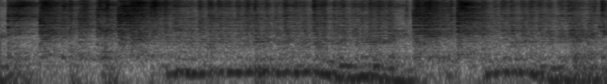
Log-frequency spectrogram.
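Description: Voice percussion (beatboxing) into a microphone: a dense, steady stream of clicking, hi-hat-like mouth sounds over a low bass tone that slides downward in pitch, twice.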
